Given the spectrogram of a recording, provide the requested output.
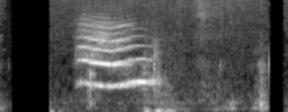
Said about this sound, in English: My cat is in the background. I've got to go let her out and then I'm going to continue recording.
